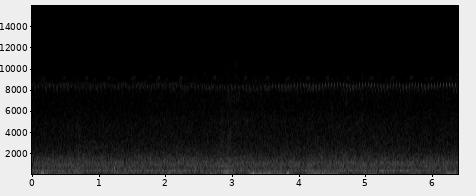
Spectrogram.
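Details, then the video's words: Honey bees inside a beehive split open with a spacer between hive bodies, a dense, steady low drone with soft buzzing swells. "Magical Humming Bees = Relaxing Beehive Sounds 3 Hours"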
